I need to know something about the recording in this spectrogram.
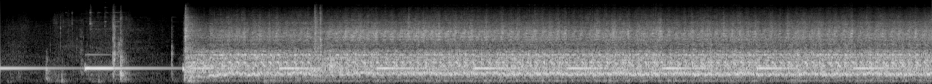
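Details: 1990 Ford Mustang GT 5.0 V8 manual, 16,000 miles, sat since 1994, fuel system not working: after solenoid clicking and a slightly stuck start, steady even starter cranking about one beat per second without firing; cranks smoothly and builds oil pressure, no start expected.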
